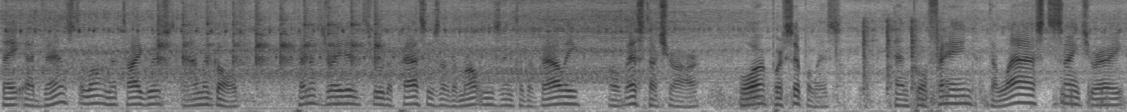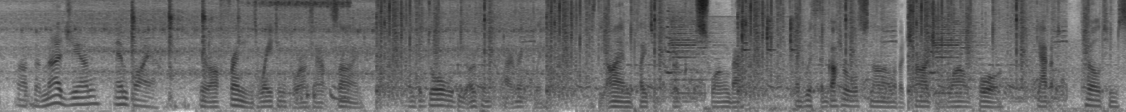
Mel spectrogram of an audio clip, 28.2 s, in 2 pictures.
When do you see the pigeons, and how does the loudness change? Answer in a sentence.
The pigeons can be heard from 17.1 to 28.1 s, at a steady volume.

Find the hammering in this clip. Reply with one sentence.
The hammering can be heard from 1.9 to 4.8 s, from 10.3 to 11.8 s, from 15.5 to 17.1 s and from 22.9 to 24.1 s.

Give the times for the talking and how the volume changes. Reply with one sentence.
You can hear the talking from 0.0 to 28.1 s, at a steady volume.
